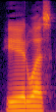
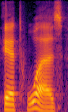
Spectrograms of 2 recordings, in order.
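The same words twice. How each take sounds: First: The words are said fast and linked together. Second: The words are said slowly and separately. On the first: "读快了之后叫It was" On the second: "如果读得很慢的时候是It was"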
